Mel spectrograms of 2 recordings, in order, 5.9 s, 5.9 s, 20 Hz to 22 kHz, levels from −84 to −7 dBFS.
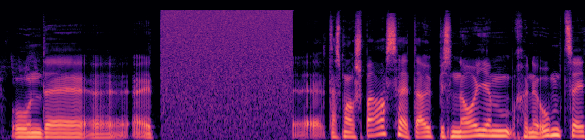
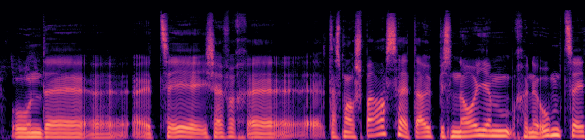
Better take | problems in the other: second | audio cutting out; filled with static; at 1.5 s for 1.5 s

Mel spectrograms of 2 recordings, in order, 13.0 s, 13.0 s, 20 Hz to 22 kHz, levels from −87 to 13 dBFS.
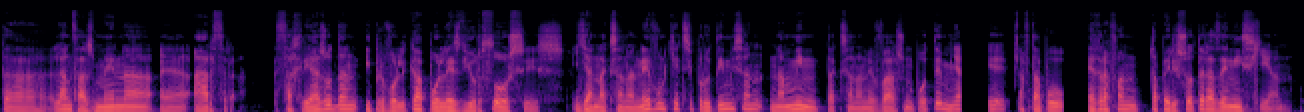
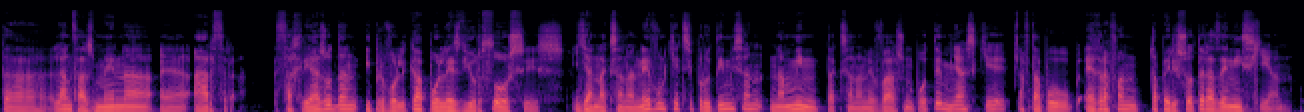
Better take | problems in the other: second | audio cutting out; at 9.5 s and at 11 s

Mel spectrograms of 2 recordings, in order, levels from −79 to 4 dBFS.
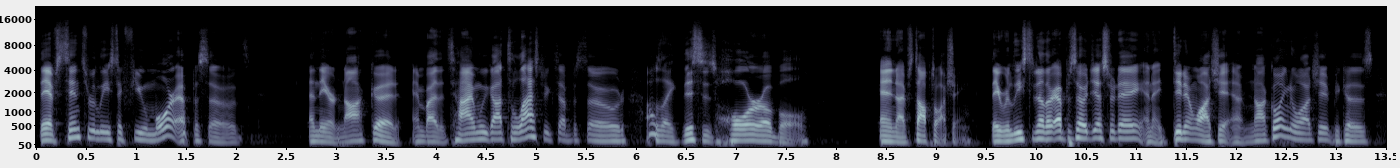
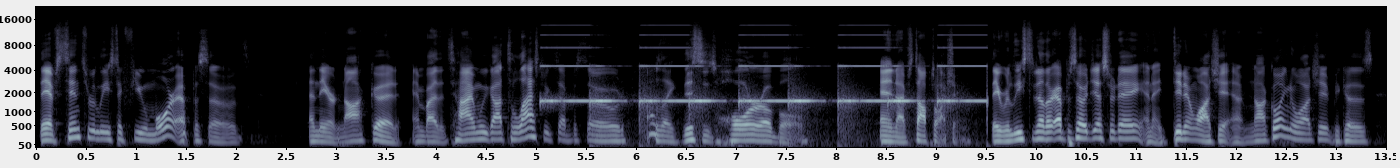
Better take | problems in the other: first | alarm; loud; from 5 to 9.5 s; peak 6 dB above the speech

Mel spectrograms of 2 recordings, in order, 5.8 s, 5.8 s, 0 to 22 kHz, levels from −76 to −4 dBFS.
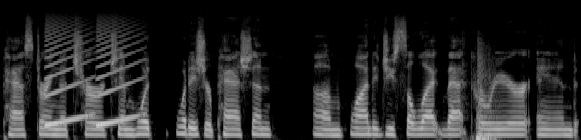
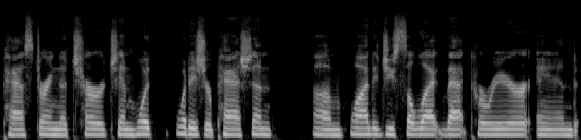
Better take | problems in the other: second | siren; loud; until 1.5 s; peak 3 dB above the speech // door banging; noticeable; at 5 s; peak 5 dB below the speech

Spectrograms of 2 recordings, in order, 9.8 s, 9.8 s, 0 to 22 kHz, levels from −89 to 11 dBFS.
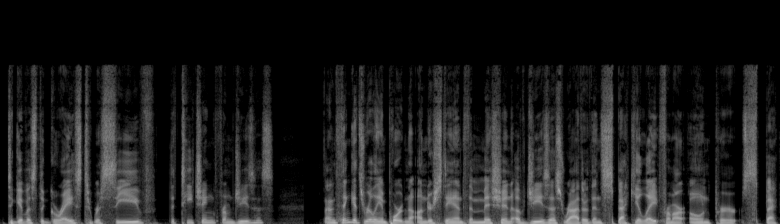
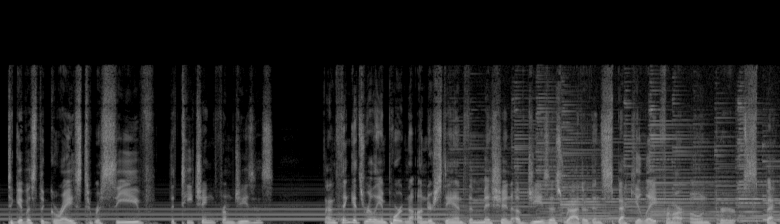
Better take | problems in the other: first | background music; noticeable; throughout; 10 dB below the speech

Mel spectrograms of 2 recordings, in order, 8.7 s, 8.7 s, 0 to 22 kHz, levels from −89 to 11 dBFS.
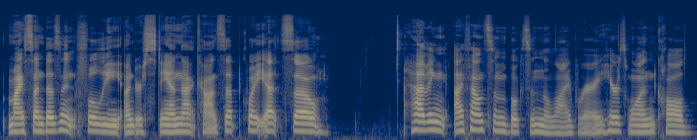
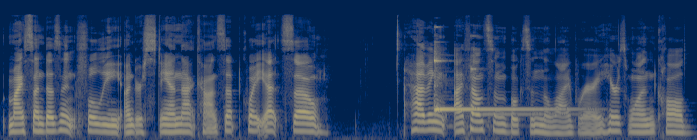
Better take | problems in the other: first | doorbell; loud; from 5.5 to 7 s; peak 5 dB above the speech

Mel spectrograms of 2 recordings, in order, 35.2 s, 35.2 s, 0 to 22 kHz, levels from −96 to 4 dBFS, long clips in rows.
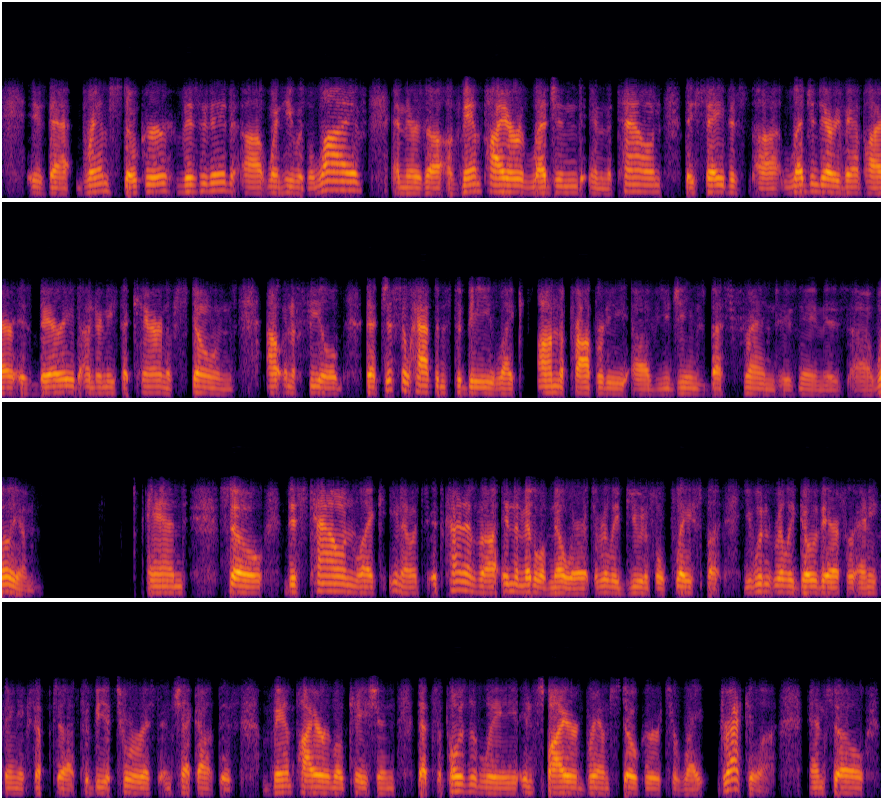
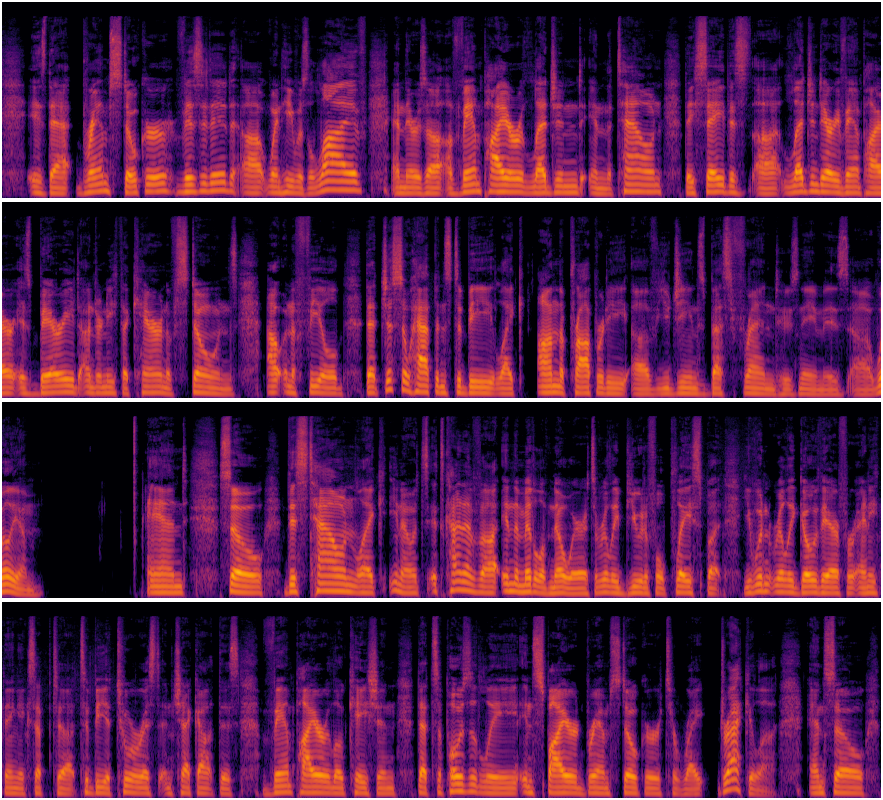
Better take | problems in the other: second | phone-call audio; poor line; nothing above 3.5 kHz

